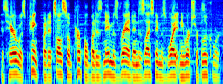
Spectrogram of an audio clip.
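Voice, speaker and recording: A man's voice: mid-range voice, steady tone, quick pace, faint music behind. A man co-hosting a game playthrough, talking casually. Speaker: co-host, guest voice actor. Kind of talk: casual chat.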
